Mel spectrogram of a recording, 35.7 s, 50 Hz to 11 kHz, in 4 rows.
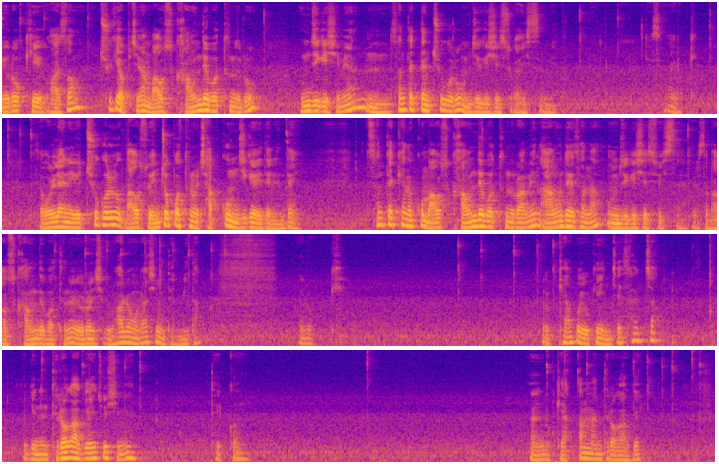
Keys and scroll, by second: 26.8 alt+shift+q, 28.7 alt+`.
